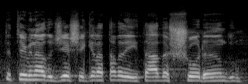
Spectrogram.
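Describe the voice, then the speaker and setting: A Brazilian man preaches with a high, carrying voice. He drops to hushed, low lines, then climbs back up to loud, rising ones. He acts out the dialogue in the stories he tells. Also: fairly even intonation, quick pace. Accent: Brazilian Portuguese. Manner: storytelling with acted dialogue. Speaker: pastor. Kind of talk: sermon.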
